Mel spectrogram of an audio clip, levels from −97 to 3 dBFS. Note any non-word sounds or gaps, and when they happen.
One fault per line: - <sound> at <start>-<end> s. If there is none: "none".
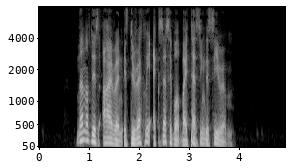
none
